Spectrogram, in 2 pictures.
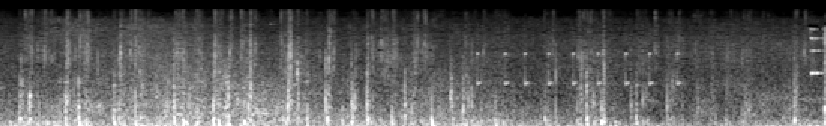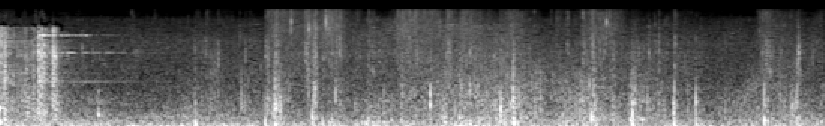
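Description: Footsteps run over wet stone.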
